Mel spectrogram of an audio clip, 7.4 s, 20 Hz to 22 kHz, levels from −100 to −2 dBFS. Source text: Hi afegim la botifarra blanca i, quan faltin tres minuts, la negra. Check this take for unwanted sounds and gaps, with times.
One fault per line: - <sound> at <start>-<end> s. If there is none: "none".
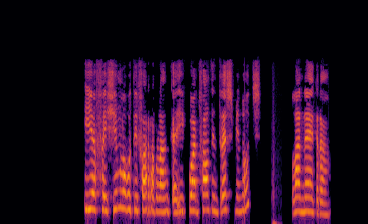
- whoosh at 5.4-5.6 s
